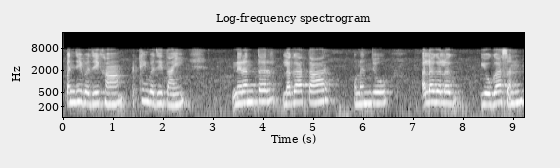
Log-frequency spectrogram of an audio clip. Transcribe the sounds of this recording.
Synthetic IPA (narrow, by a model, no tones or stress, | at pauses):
pɐ̃ɲd͡ʑibɐd͡ʑekʰãːɐʈʰə̃ĩbɐd͡ʑet̪aːĩ | nɪɾə̃nt̪əɾlɐɡaːt̪aːɾʊn̤ənɪ̆d͡ʑoː | ɐləɡɐləɡ | joːɡaːsən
